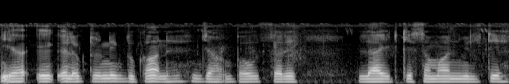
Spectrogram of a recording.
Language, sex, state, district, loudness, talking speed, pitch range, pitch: Hindi, male, Jharkhand, Deoghar, -18 LUFS, 155 wpm, 125-135 Hz, 130 Hz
